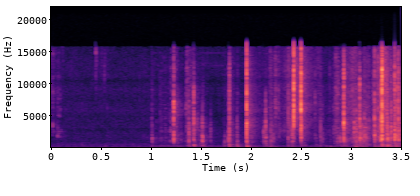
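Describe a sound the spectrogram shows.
A plastic bag of rice crinkles and rustles.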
